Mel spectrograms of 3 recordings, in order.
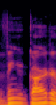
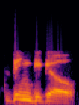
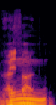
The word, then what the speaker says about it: Vingegaard: I mean, that's, but is it Vingegaard or Vingego? I think it looks like Vingegaard. – It's but it's pronounced Vingego. – That's what Vingego. – Vingego. – Vingego. – Vingego, according to Johan Vermeil.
